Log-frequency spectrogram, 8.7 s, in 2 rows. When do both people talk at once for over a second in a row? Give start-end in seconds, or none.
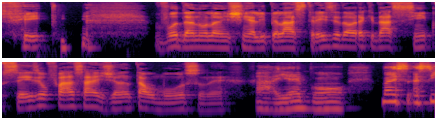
none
